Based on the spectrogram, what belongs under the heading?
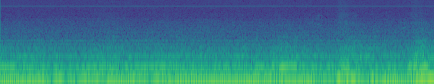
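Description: Opel Tigra's engine idling, heard from inside the cabin as a steady low rumble that swells briefly near the end.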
